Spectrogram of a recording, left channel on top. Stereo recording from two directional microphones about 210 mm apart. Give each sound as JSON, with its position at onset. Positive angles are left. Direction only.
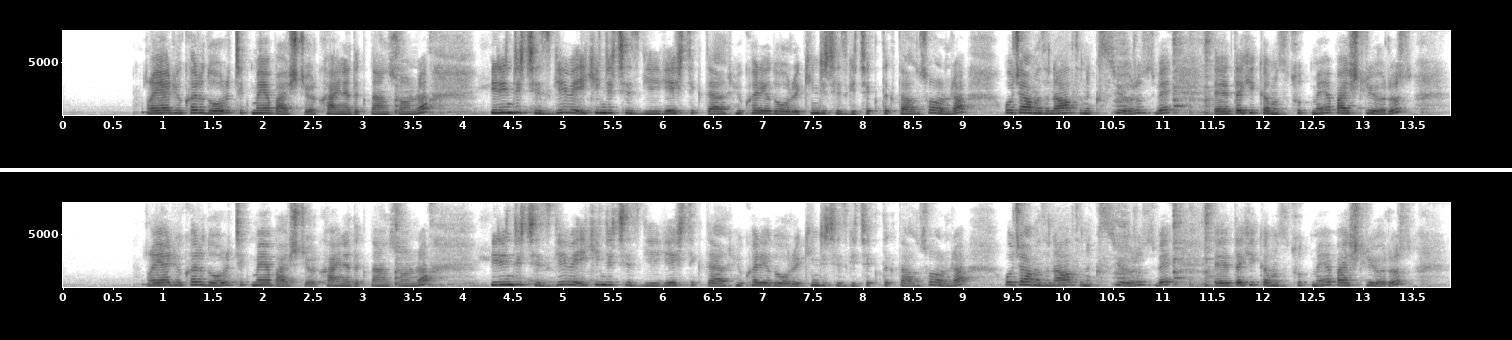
{"t": 0.8, "sound": "a woman's voice", "side_deg": 50}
